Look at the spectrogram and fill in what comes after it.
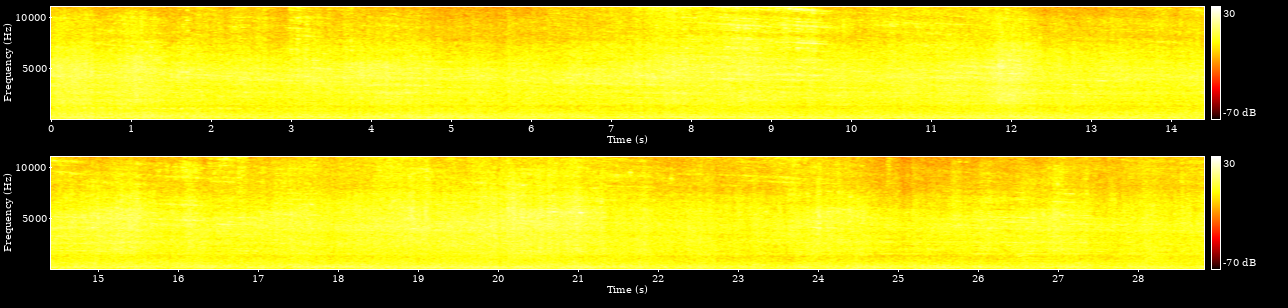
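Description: Steel wheels of a Union Pacific double-stack intermodal train's loaded well cars rolling past close by: a loud, steady rumble on the rails with clickety-clack and a brief thin wheel squeal about seven seconds in.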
